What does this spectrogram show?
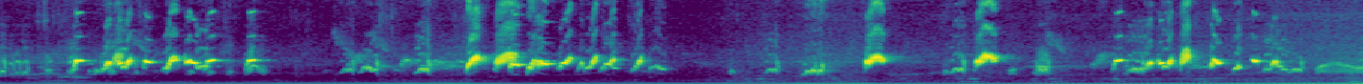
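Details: Red-whiskered bulbul, caged, singing hard against a phone recording on a partly sunny day. Clusters of quick, bright warbled notes ring out over a steady low rumbling background hum.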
